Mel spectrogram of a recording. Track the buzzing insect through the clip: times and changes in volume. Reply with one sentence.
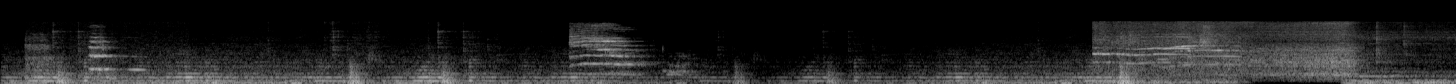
You can hear the buzzing insect from 0.0 to 14.5 s, getting quieter then louder.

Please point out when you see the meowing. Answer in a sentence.
The meowing can be heard from 0.2 to 1.9 s, from 5.7 to 7.0 s and from 10.9 to 12.5 s.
